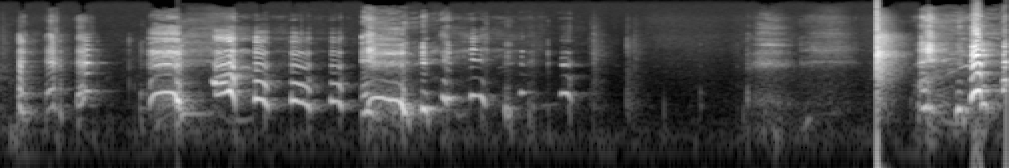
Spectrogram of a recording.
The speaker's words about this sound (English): There we go. We are high-fiving ourselves.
